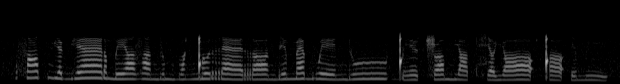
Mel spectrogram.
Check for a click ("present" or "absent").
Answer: present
